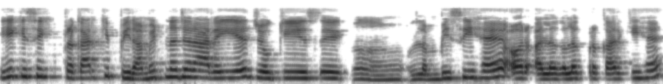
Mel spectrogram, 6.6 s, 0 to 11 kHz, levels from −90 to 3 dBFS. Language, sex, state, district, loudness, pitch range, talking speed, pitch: Hindi, female, Maharashtra, Nagpur, -15 LUFS, 220-275 Hz, 190 wpm, 245 Hz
